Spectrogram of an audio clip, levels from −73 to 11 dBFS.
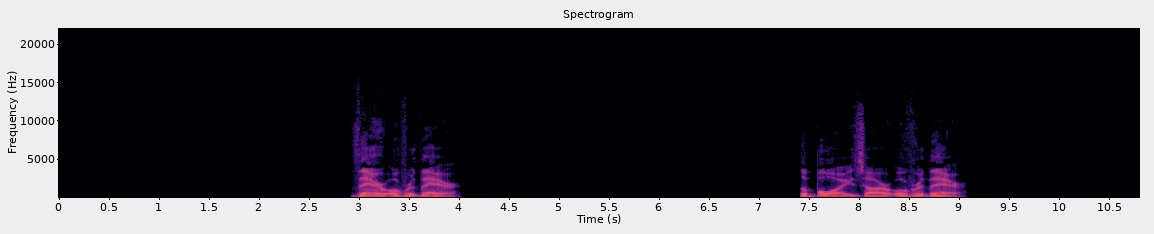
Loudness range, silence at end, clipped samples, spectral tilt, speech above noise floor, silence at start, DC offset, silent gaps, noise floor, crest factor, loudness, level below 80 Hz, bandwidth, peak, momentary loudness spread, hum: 6 LU; 1.75 s; under 0.1%; -6 dB/octave; over 67 dB; 2.9 s; under 0.1%; none; under -90 dBFS; 22 dB; -24 LUFS; -58 dBFS; 14.5 kHz; -8 dBFS; 8 LU; none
